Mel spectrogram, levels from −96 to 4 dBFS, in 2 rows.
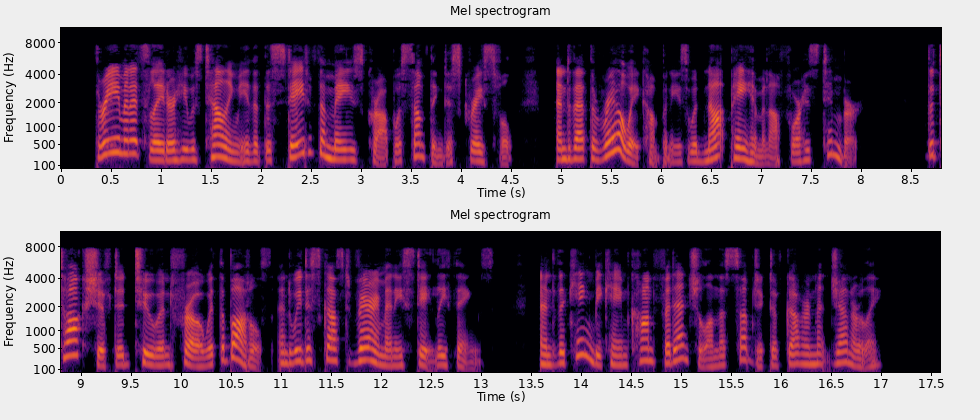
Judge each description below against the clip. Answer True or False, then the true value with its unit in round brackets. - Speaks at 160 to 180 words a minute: False (195 wpm)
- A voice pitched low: False (195 Hz)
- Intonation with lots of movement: True (6.6 semitones)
